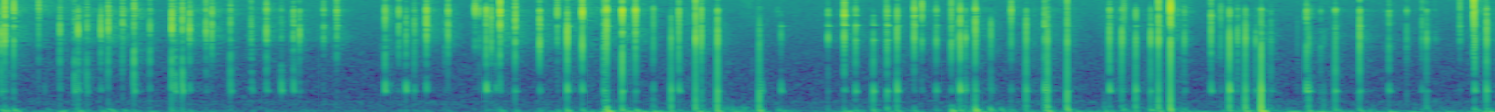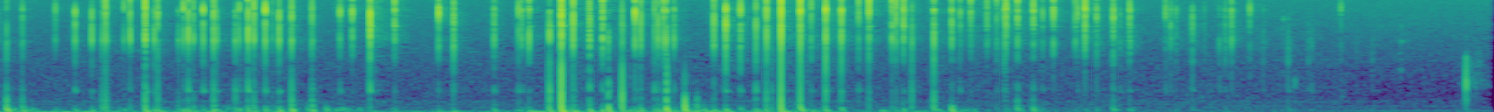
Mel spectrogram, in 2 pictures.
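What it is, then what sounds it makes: Glass honey jar tapped and scratched. Long nails tap and scratch the sides of a medium, ribbed, beehive-shaped glass honey jar full of honey, with a glass lid and dipper. Quiet, dense bursts of quick clicks and scraping come in waves, with a heavy low-end thump and very short ring. The last few seconds fade out, ending with one final tap.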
